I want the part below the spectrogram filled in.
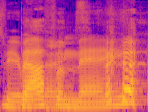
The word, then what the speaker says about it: Baphomet: Yeah, no, you can wear you can wear a full Baphomet costume on Hollywood Boulevard. And excuse me, it's pronounced Baphomet.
